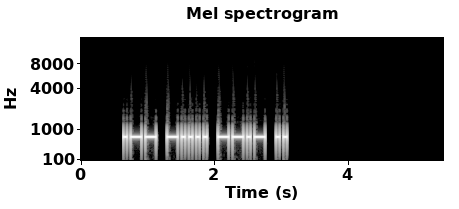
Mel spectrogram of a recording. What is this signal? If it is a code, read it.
Morse code, heard as a keyed tone, about 22 wpm, 700 Hz. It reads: W6QI
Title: USA Call Signs - 4 Characters - Repeated 3x - 22wpm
